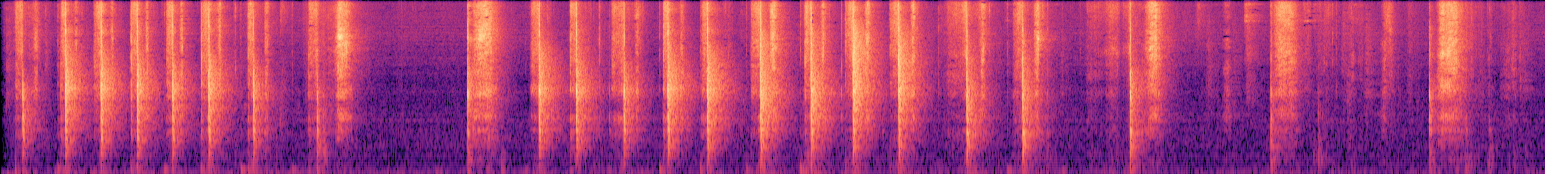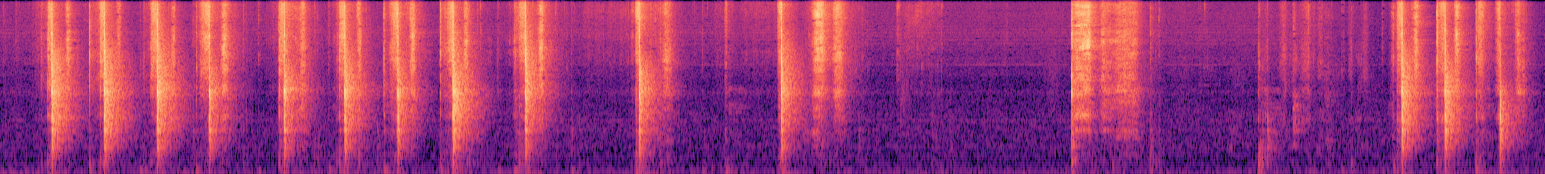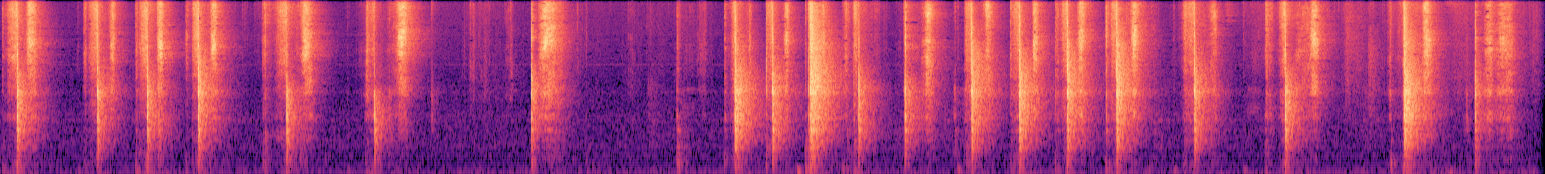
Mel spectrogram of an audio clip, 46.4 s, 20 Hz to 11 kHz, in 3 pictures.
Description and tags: Chopping mushrooms with a chef knife on a big plastic cutting board. Recorded on November 24, 2016, with a Zoom H1 Handy Recorder.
